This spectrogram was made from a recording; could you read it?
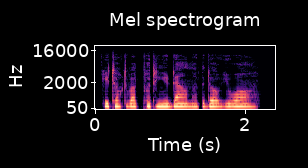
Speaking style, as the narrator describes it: August said quietly

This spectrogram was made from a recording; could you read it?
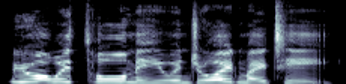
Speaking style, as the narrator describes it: the old mare wailed

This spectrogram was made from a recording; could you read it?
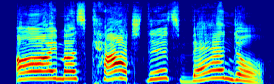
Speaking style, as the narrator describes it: he screamed

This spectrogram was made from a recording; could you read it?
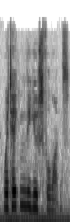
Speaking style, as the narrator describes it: said Mother

